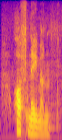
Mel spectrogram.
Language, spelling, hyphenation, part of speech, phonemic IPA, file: Dutch, afnemen, af‧ne‧men, verb, /ˈɑfneːmə(n)/, Nl-afnemen.ogg
- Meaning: 1. to decrease 2. to take off, to remove 3. to take, to draw 4. to have (someone) undergo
